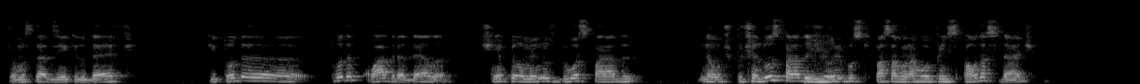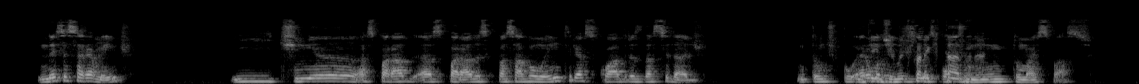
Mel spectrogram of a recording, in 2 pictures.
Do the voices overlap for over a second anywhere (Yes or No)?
Yes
